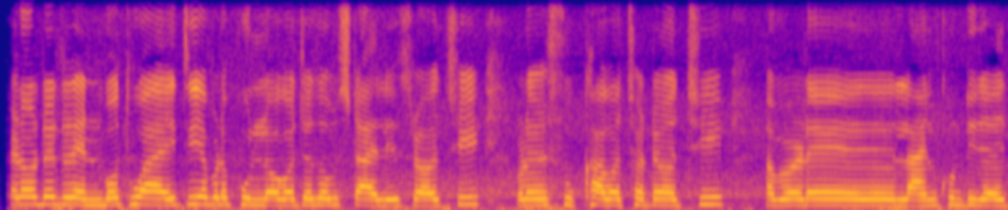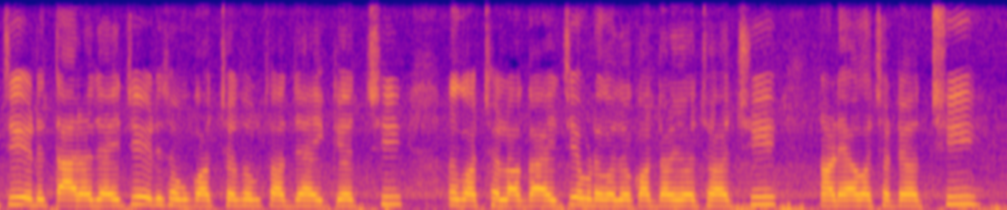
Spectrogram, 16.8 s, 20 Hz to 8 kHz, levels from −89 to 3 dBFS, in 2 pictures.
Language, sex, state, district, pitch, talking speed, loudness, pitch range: Odia, female, Odisha, Khordha, 240 Hz, 155 wpm, -14 LUFS, 225-260 Hz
